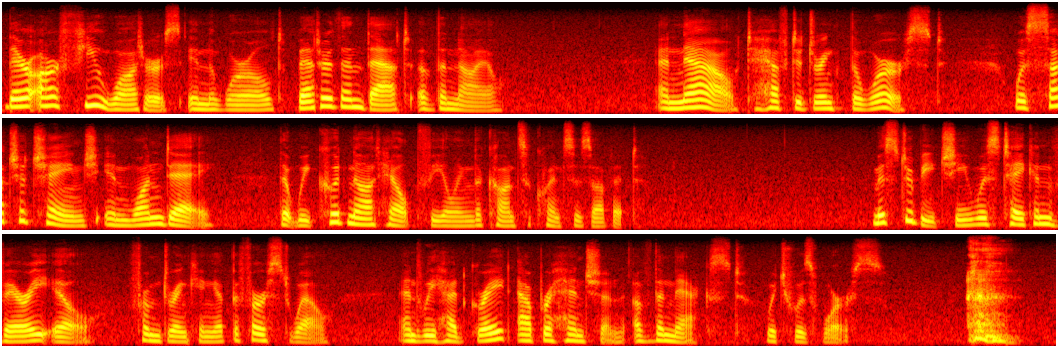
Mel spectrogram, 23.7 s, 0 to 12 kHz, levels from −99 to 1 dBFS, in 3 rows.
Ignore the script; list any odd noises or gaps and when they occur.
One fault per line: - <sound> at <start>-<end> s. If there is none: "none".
- cough at 23.1-23.5 s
